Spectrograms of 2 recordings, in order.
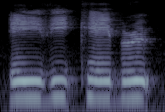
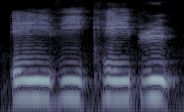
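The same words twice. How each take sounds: First: It is said with Japanese loanword pronunciation. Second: The same.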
